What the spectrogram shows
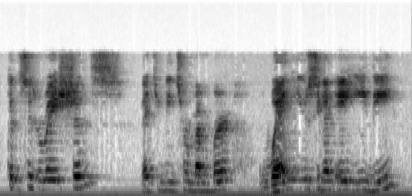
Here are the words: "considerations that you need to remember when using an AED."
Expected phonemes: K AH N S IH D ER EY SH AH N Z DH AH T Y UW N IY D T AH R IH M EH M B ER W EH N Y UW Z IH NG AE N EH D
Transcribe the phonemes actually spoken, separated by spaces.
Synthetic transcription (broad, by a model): K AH N S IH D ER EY SH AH N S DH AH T Y UW N IY D T AH R IH M EH M B ER W EH N Y UW S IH NG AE N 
